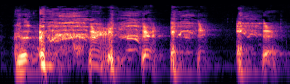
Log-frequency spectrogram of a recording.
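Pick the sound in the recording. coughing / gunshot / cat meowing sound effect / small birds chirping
coughing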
